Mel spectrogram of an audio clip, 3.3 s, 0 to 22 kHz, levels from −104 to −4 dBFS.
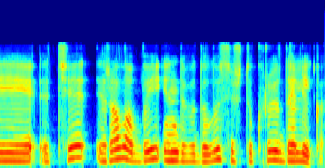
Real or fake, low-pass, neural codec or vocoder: real; 7.2 kHz; none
